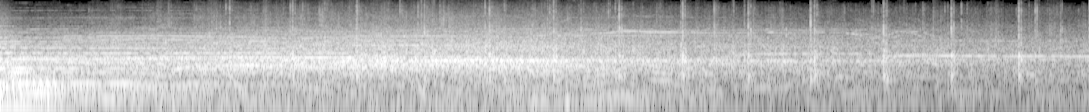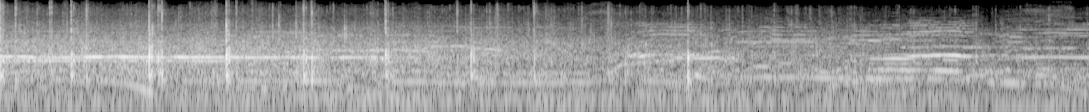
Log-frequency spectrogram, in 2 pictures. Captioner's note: applause & Crowd Cheering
